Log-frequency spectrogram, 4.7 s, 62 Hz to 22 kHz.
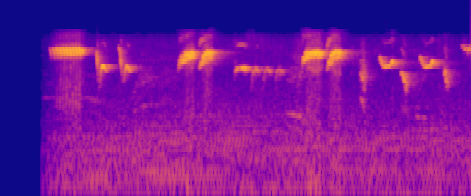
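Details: Asian pied starling, winning bird at an Indonesian singing competition in April 2014: loud clear whistled notes alternating with falling slurred whistles, in bursts about every second, with soft background murmur.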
